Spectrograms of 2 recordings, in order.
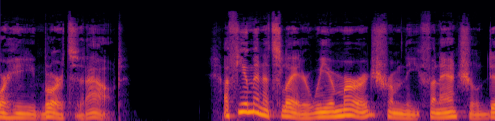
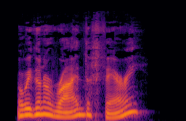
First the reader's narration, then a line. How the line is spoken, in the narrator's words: she asks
